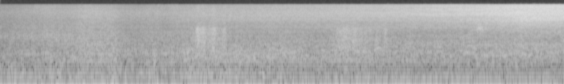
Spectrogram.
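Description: Rushing water from Malshej Ghat waterfalls in monsoon, a steady broadband roar loud and continuous with heavy wind buffeting the microphone, faint voices partly under it.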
